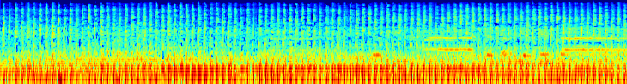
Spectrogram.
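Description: Boat engine running steadily with a rapid, even pulse.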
